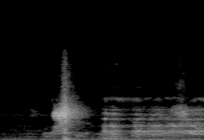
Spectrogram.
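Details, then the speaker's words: Dog during a sneezing fit, owner suspects he sniffed pepper: a single sharp, hissing nasal sneeze followed by soft sniffing breaths; sneezing. "You're sniffing pepper. Hi, you poor boy. Okay. That's the sneezes."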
